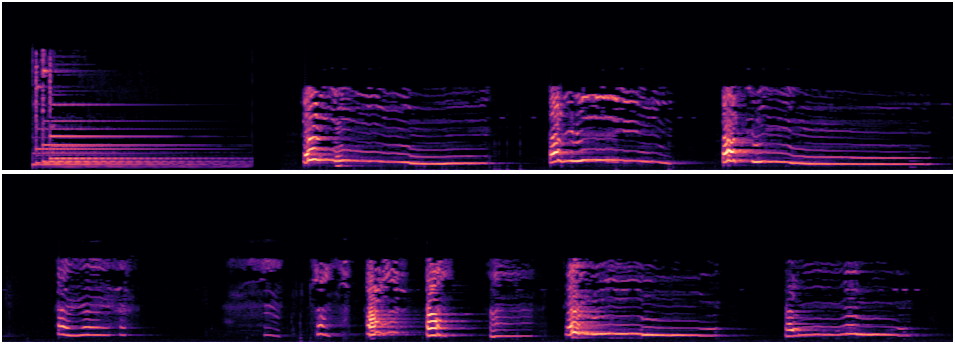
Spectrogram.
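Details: Several dogs howling: drawn-out tonal wails that start high and slide down to a steady low pitch, rich in overtones, coming in repeated bursts with short gaps and a few brief sharper yelps near the end.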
